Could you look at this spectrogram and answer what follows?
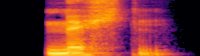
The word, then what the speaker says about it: Möchten: Möchten. Хотеть. Чтобы понять правильное произношение этой буквы, попробуйте произнести звук Э. Но сложите губы так, словно вы произносите О.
